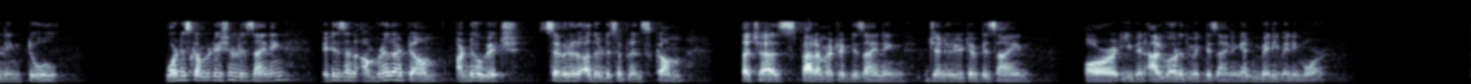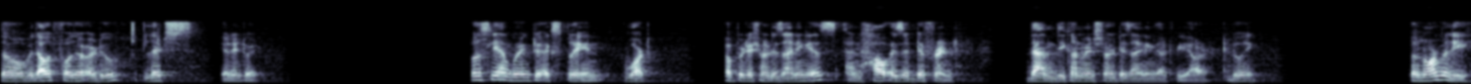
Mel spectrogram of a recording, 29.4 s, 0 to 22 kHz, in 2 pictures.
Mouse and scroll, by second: 21.6 click.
